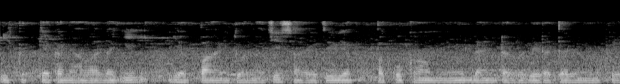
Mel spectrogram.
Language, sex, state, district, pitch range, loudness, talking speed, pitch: Garhwali, male, Uttarakhand, Tehri Garhwal, 95-100 Hz, -20 LUFS, 175 wpm, 95 Hz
